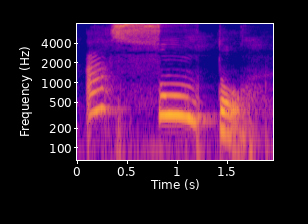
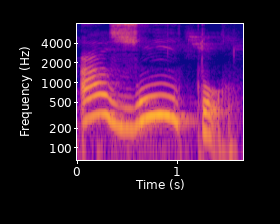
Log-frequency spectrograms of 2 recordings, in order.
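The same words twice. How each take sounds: First: The middle consonant is a hissing s sound. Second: The middle consonant is a buzzing z sound. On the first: The speaker calls it right. "eu quero escrever assunto" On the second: The speaker calls it wrong. "Se eu escrever com um S só, fica"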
